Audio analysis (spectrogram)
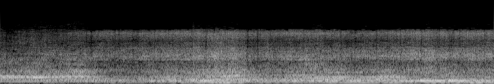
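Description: A propeller plane's engine roars steadily and loudly over an airfield, a droning, throbbing hum that dips briefly and then swells slightly, as if the aircraft is drawing nearer overhead.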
